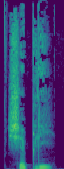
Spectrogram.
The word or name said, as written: chablis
